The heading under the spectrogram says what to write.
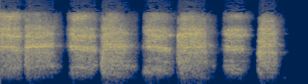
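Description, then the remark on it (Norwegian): A voice imitates the heavy, rapid panting of joggers: about eight loud, breathy huffs in a quick, uneven rhythm, each a short burst of rushing air with brief gaps, no speech. “og så tenkte jeg hvis jeg skulle ha lyttet til hva den pusten betyr, så er det et jaget eller skadet dyr jeg mm. hører.”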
